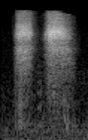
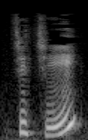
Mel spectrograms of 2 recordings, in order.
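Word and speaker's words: ちち: 명이래요 자 아빠는 아까 우리 아빠 어떻게 발음한다고요 치치 치치 자 엄마는 어떻게 한다고요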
